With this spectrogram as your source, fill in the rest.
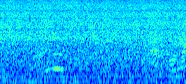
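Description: A mountain river in Uttarakhand, swollen after two days of rain, rushes past close by as a constant, even roar of water with no clear breaks.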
